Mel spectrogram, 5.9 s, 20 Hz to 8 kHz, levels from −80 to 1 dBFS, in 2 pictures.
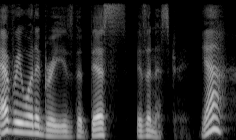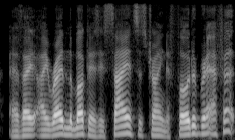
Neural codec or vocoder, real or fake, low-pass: codec, 16 kHz, 0.5 kbps, FunCodec, trained on LibriTTS, 25 frames a second; fake; 7.2 kHz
